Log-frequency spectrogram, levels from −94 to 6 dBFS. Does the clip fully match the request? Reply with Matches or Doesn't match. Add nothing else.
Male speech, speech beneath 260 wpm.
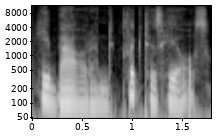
Matches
